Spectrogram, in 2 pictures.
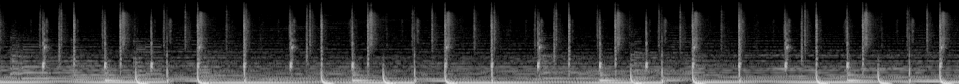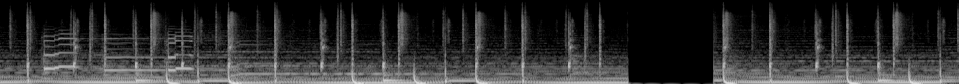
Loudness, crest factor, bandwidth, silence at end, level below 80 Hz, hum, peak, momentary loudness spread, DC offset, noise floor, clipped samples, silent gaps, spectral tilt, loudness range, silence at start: -21 LUFS; 16 dB; 17.5 kHz; 0 s; -22 dBFS; none; -2 dBFS; 6 LU; under 0.1%; -56 dBFS; under 0.1%; none; -5.5 dB/octave; 3 LU; 0 s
